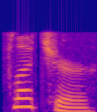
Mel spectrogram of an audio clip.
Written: fletcher

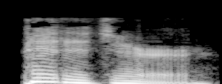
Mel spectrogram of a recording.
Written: petitor

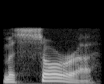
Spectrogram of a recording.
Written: Masora

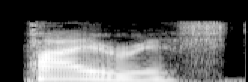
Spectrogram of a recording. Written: piarist

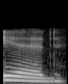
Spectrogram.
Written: id

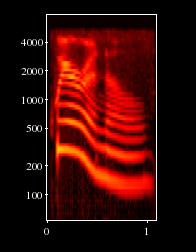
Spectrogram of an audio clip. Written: Quirinal

